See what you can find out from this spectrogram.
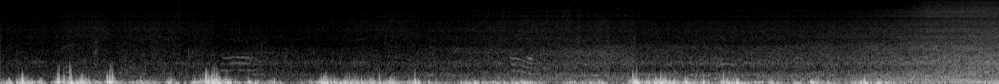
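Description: No technical faults turn up anywhere in this audio.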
